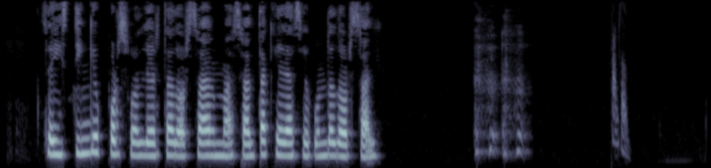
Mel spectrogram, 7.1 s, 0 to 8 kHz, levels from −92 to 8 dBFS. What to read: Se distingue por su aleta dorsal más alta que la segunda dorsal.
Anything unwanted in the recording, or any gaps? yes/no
yes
